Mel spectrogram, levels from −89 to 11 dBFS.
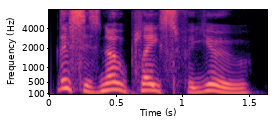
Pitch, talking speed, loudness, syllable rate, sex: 195 Hz, 220 wpm, -17 LUFS, 4.9 syllables/s, female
